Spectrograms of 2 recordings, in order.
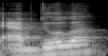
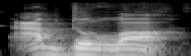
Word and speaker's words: Abdullah: You know, you say Abdullah. Well, it's not pronounced correctly. It's Abdullah. Okay. If you put the name of Allah right after, it'll be Abdullah.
